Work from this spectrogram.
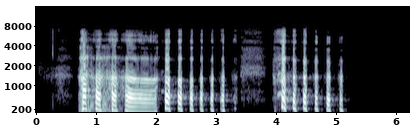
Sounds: Laughter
